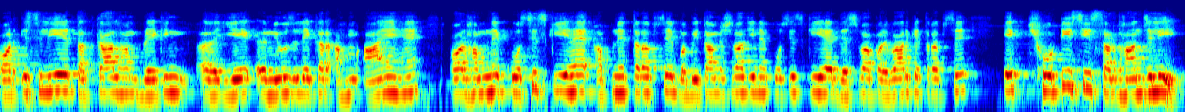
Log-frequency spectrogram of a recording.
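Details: Adult speaker; normal voice.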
